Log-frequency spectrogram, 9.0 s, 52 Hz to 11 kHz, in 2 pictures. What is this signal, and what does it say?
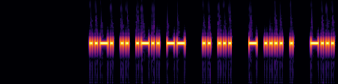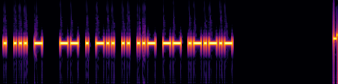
Morse code, heard as a keyed tone, about 36 wpm, 700 Hz. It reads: FILM IS THE BEST MEDIUM.
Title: Sentences from Top 1000 Words - Review Part 6 - 35wpm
